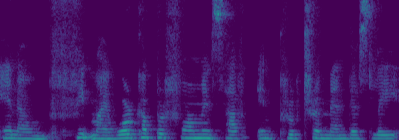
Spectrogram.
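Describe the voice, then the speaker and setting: Somewhat breathy and flat in intonation, a woman's medium-pitched voice moves at a moderate pace without melodic variation. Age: 60s. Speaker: product customer giving a testimonial. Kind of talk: testimony.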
